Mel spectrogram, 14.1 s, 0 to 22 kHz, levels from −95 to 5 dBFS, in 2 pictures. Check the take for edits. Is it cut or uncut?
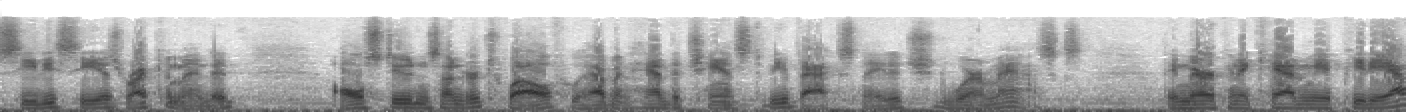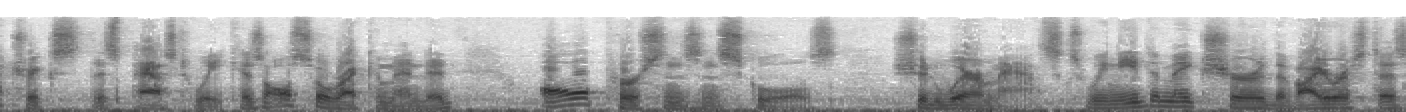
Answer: uncut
